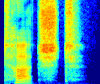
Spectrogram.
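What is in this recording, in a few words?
"touched", American English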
